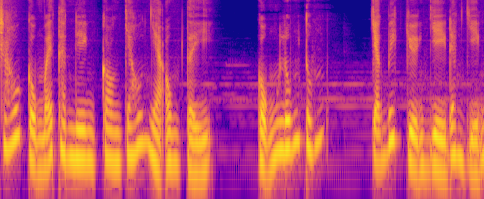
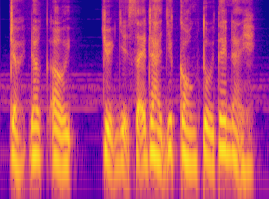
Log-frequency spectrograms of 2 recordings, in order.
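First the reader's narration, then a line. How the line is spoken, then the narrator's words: Tearful, trembling voice. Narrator (Vietnamese): Nước mắt bà tuôn trào, giọng run rẩy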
